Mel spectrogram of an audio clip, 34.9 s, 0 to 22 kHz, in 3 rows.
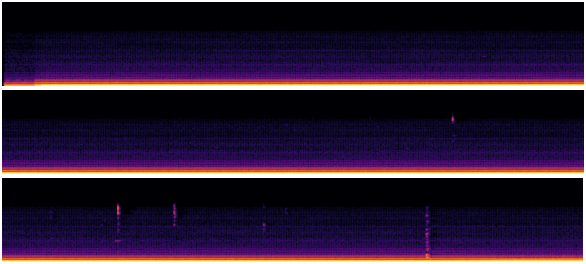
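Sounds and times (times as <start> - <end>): mains hum: 0.1 - 34.9.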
